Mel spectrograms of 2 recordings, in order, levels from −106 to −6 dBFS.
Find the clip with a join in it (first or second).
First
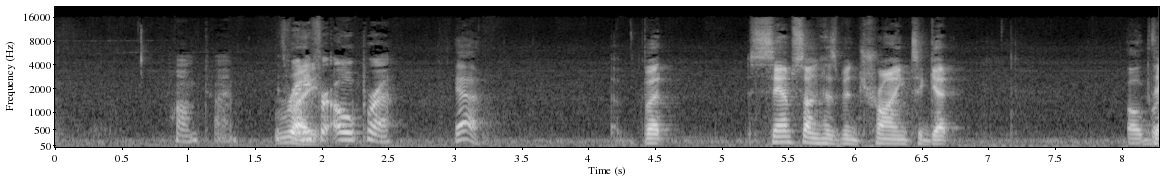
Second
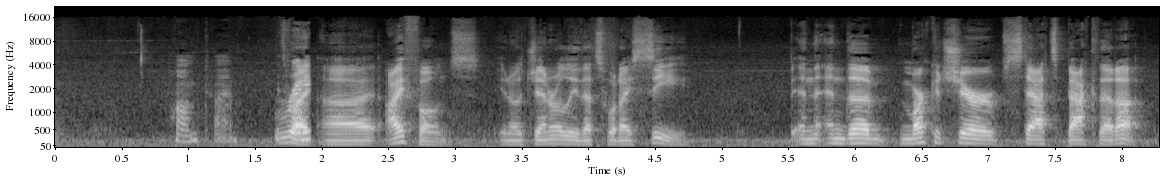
second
